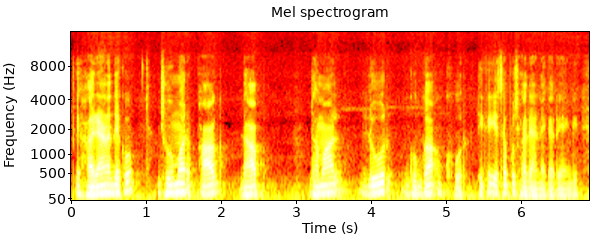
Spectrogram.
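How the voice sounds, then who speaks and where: A male teacher giving an online class, reading out long lists, slowing down on hard names and adding frequent fillers. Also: mid-range voice, a little hiss or hum. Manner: reads out lists, adds frequent "theek hai" fillers; slows down to spell out hard names.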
